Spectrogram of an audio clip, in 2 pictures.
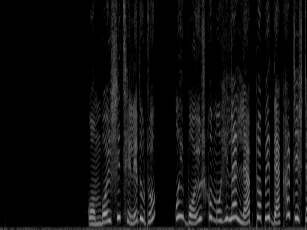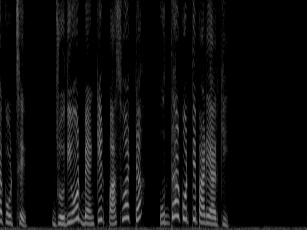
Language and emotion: Bengali, disgusted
